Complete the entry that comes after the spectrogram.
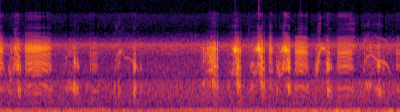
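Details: A hungry northern royal albatross chick keeps begging its father for food: rapid, raspy, honking squeals in broken runs, some drawn out and wavering, rising and falling in loudness over a low background hum.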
